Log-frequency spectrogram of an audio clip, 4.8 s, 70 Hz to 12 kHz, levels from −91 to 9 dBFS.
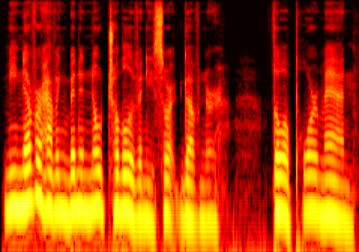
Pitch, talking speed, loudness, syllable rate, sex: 155 Hz, 175 wpm, -17 LUFS, 5.0 syllables/s, male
